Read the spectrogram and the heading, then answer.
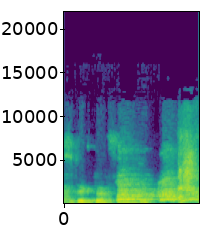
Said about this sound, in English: Oh. Well, my dog has decided to start going nuts. Somebody is knocking at the door. I'm so sorry.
